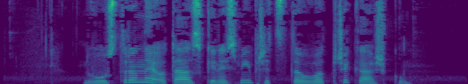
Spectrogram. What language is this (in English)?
Czech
